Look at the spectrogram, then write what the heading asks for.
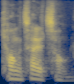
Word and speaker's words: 경찰청: So I think it's because CH sound, like when it's placed next to each other, I think it's going to make the word not easy to pronounce. 경찰청, 경찰청. And it also has 이응, 응 sound at the end of each character. So 경찰청. 경찰청 청창살은 왜 청창살이냐 쌀청창살이냐 something like that.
